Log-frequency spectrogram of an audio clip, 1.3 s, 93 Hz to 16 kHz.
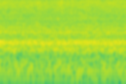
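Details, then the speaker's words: Inverter 5006 paraffin (kerosene) heater, 3.2 kW, about 15 years old, after switching off: quiet, smooth fan whoosh with low steady hum running a minute or two to cool the unit; normal, no rattles or ticking. "and that'll run for a minute or two just to blow cool air through the unit to cool it down."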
